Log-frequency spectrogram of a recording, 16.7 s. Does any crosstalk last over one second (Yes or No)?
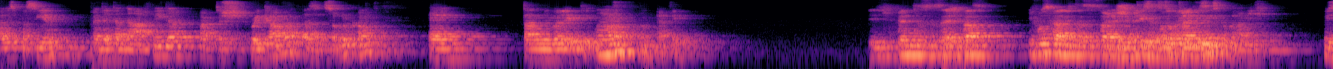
Yes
